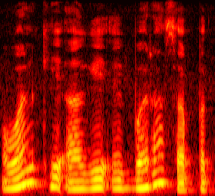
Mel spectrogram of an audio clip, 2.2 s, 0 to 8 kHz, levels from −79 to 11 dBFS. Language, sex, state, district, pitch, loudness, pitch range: Hindi, male, Arunachal Pradesh, Lower Dibang Valley, 135 Hz, -17 LUFS, 125-175 Hz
